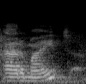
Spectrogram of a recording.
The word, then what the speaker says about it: Adamite: my name is adamite last name rhymes with dynamite so i'm the dynamite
